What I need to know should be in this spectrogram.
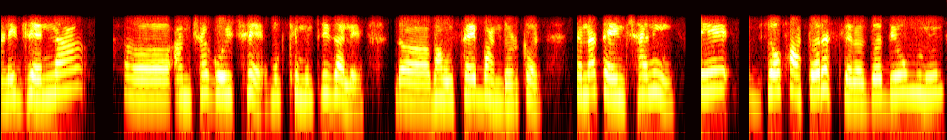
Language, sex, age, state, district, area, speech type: Goan Konkani, female, 18-30, Goa, Ponda, rural, conversation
